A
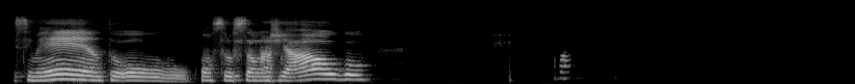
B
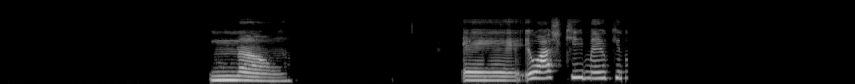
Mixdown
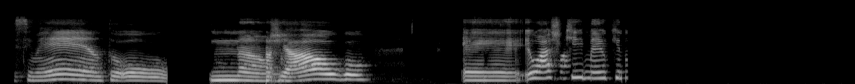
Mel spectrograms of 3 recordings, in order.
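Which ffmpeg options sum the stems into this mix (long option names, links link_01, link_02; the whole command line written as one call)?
ffmpeg -i stem1.wav -i stem2.wav -filter_complex "[0:a]adynamicequalizer=threshold=0.0178:dfrequency=2800:dqfactor=0.7:tfrequency=2800:tqfactor=0.7:attack=5:release=100:ratio=0.375:range=3:mode=cutabove:tftype=highshelf,volume=-4dB,asplit=3[link_01][link_02][link_03];[link_01]atrim=end=1.67,asetpts=PTS-STARTPTS,afade=type=out:start_time=1.666:duration=0.004:curve=hsin[link_04];[link_02]atrim=start=1.67:end=2.66,asetpts=PTS-STARTPTS,volume=0[link_05];[link_03]atrim=start=2.66,asetpts=PTS-STARTPTS,afade=type=in:duration=0.004:curve=hsin[link_06];[link_04][link_05][link_06]concat=n=3:v=0:a=1[link_07];[1:a]highshelf=frequency=3700:gain=8,volume=-9.5dB[link_08];[link_07][link_08]amix=inputs=2:normalize=0,dynaudnorm=framelen=840:gausssize=3:maxgain=6dB" out.wav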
